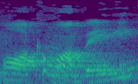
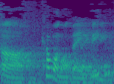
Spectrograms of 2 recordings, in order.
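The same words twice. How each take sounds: First: American accent. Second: Said in the usual way. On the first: Shown as a demonstration. Brit trying American phrases, American accent. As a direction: plead it in a put-on American voice. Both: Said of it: "my best American accent".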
